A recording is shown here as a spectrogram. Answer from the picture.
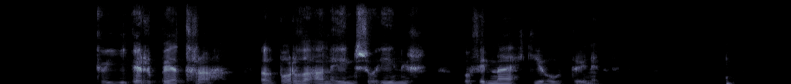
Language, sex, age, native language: Icelandic, male, 20-29, Icelandic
